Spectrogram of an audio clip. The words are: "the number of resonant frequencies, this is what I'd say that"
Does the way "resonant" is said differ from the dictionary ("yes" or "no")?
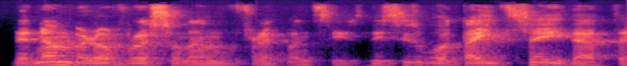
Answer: yes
